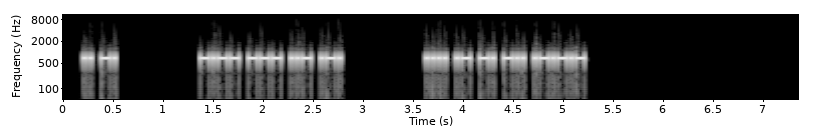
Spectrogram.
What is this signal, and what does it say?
Morse code, heard as a keyed tone, about 37 wpm, 700 Hz. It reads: IN YOUR HAND.
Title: 4x Word-Spacing - Sentences from Top 400 Words - 40wpm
